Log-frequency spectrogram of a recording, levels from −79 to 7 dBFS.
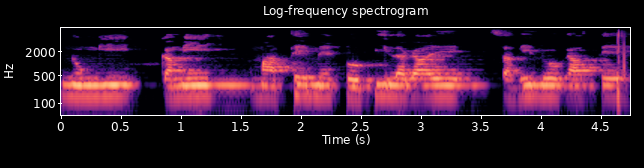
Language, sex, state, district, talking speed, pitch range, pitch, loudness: Hindi, male, Bihar, Lakhisarai, 140 wpm, 140-145 Hz, 145 Hz, -15 LUFS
